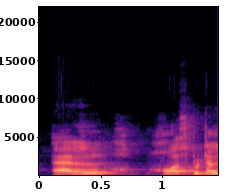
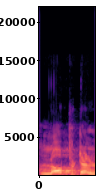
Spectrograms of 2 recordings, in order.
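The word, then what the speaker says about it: L'Hôpital: जो है उनके अंदर ल पिटल रूल इस्तेमाल होता है तो अप्लाई ल पिटल रूल स्पेलिंग लिखेंगे हॉस्पिटल एल हॉस्पिटल नहीं पढ़ना इसको लपट रूल पढ़ेंगे हम इसको ल पिटल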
